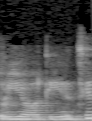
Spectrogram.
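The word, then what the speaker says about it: যদা: সেই জন্য উপরে ব্র্যাকেটে হস্যই প্লাস অন্তস্থ ইয় দিয়েছি। তাহলে উচ্চারণটা বাংলা জয়ের মতো হবে না, কি হবে? ইয়। দাটা যেমন আছে তেমন। তাহলে শব্দটা কি পেলাম? ইয়াদা।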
